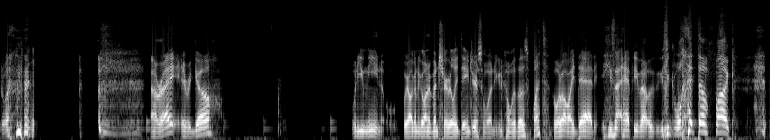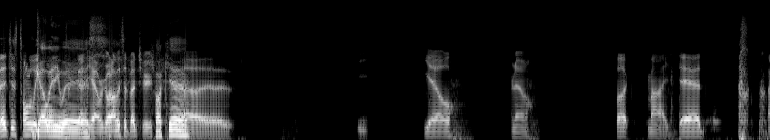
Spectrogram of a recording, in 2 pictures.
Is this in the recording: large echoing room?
no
